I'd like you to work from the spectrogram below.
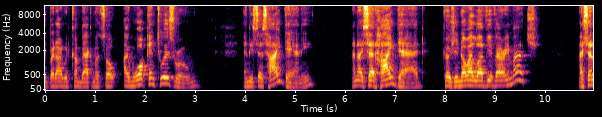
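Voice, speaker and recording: Man, middle-aged, Brooklyn accent, slightly high pitch; interview guest sharing personal stories conversationally. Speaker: guest author.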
